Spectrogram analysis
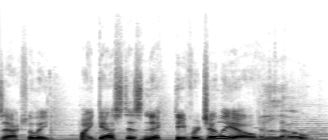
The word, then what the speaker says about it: D'Virgilio: my guest is nick d virgilio hello five syllables in your last name correct it's a long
